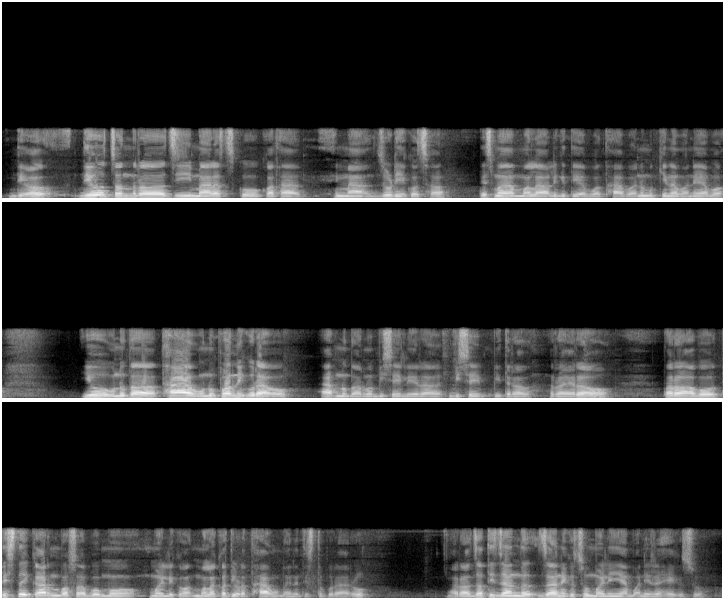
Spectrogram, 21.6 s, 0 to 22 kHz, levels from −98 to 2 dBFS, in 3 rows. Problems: constant background noise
